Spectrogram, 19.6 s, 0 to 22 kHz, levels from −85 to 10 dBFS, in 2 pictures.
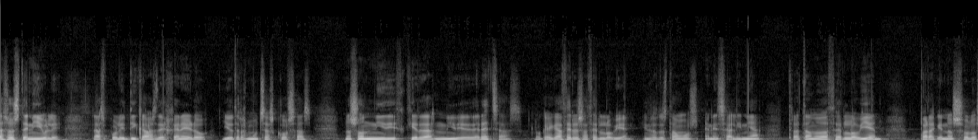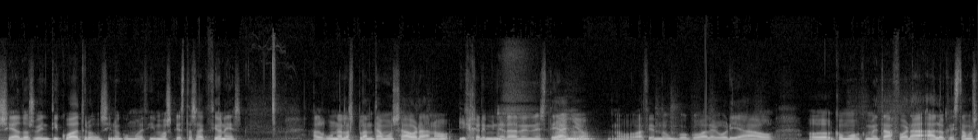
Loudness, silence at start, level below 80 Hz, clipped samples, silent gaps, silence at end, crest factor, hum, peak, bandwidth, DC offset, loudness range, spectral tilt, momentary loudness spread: -22 LUFS; 0 s; -54 dBFS; under 0.1%; none; 0 s; 20 dB; none; -2 dBFS; 16 kHz; under 0.1%; 3 LU; -6 dB/octave; 11 LU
